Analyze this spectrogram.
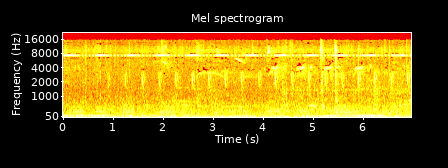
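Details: A young male Chestnut-bellied Seed Finch in brown immature plumage, taken out into the bush, sings quietly in short, slurred whistled notes, several each second, over a steady high whine and a low rumble; it is just starting to open its song.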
